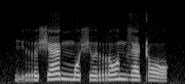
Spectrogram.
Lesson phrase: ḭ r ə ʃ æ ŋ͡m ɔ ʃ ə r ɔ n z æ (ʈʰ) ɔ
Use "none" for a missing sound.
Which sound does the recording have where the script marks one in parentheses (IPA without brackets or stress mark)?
ʈ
